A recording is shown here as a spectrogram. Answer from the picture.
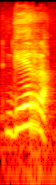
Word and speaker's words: guerra: Just like in English, the U is not pronounced. For example, GUE as in guerra, guerra.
